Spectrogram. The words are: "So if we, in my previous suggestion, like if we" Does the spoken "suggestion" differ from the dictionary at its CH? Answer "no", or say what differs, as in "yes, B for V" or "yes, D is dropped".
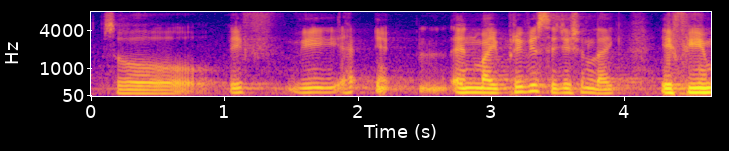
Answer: yes, SH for CH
